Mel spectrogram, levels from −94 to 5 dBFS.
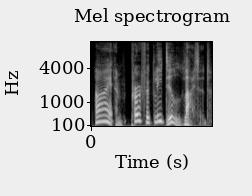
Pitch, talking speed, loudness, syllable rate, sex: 180 Hz, 100 wpm, -20 LUFS, 3.7 syllables/s, male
